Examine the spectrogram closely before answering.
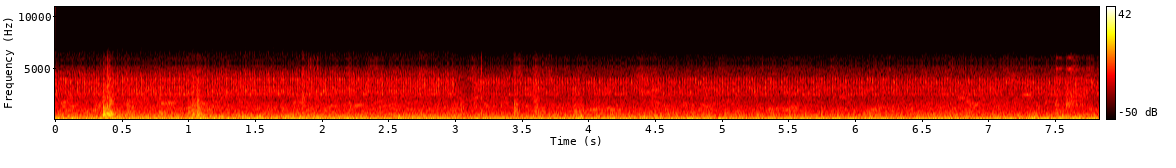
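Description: Lobster boat's engine idling steadily, its low note shifting slightly about three seconds in, with a couple of sharp knocks in the first second or so.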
